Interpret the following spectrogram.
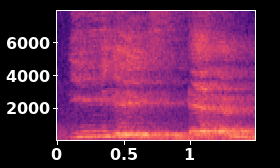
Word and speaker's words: than: T-H-A-N, than. T-H-A-N, then. T-H-E-N, then. T-H-A-N, than. Clear? So, spelling is different.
